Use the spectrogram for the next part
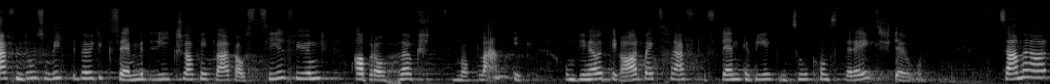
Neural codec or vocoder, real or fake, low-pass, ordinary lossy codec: codec, 44.1 kHz, 2.6 kbps, SNAC; fake; 14.4 kHz; none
